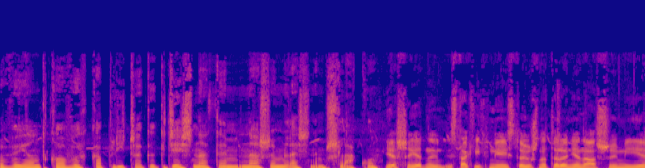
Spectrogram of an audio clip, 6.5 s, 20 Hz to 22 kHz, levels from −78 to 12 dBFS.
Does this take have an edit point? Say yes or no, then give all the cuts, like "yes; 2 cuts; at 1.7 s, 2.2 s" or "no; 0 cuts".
yes; 1 cut; at 3.8 s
